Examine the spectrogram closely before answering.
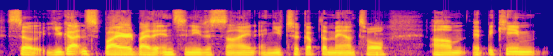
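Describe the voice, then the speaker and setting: A man's voice: low-pitched, fairly even intonation, moderate pace, a bit bright, no echo, clean studio sound. A man hosting a conversational interview, affirming his guest, recapping and prompting. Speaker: podcast host, interviewer.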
